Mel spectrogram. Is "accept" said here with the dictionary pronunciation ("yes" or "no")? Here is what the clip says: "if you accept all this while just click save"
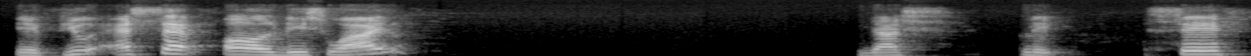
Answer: no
